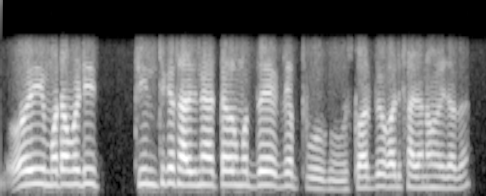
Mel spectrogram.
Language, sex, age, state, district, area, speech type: Bengali, male, 18-30, West Bengal, North 24 Parganas, rural, conversation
